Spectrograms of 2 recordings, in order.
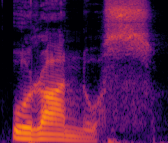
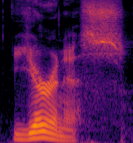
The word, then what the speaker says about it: Uranus: planet by its name I like to stick with the classical Latin version and pronounce it Iran knows some people like to call it Uranus or popularly among many people is Uranus but if we're artistic with the classical Latin then we should say oh Allah knows I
